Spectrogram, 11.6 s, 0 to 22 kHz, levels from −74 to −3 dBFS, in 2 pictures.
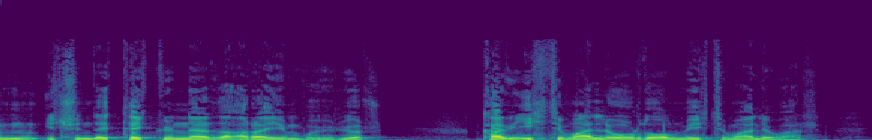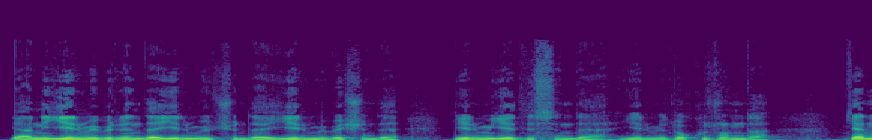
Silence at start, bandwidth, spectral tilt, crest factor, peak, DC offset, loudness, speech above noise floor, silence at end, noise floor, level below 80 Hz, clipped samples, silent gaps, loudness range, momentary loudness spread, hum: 0 s; 16 kHz; -7.5 dB/octave; 16 dB; -4 dBFS; under 0.1%; -19 LUFS; 32 dB; 0 s; -50 dBFS; -38 dBFS; under 0.1%; none; 5 LU; 10 LU; none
